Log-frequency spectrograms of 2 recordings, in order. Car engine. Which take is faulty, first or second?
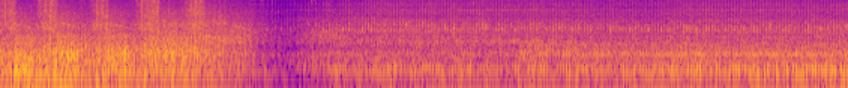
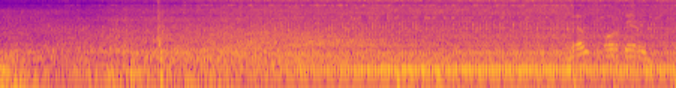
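second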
